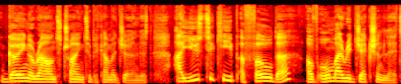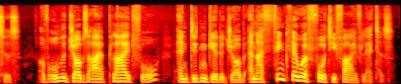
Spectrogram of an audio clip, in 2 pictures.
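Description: A man in his sixties from South Africa with a South African accent, telling his career story as a guest in an interview, in a measured, anecdotal way. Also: mid-range voice, dry recording, clean studio sound. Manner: measured, anecdotal, repeats phrases. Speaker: guest, veteran journalist.

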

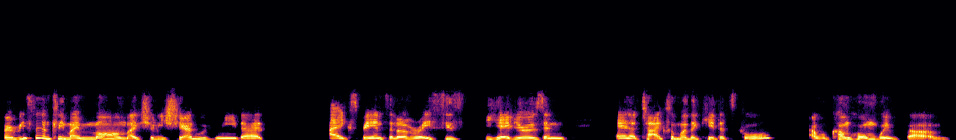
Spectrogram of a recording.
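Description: A woman, a podcast guest thoughtfully telling her life story, pausing and restarting her sentences. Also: medium pitch, creaky, a bit bright, no room sound, lo-fi sound. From Republic of the Congo, raised in France. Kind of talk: reflective personal storytelling.

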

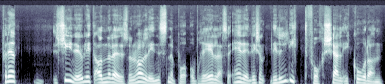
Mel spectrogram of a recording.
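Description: A man co-hosting a podcast in casual, humorous chat, halting and often correcting himself mid-sentence. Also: fairly high pitch, very animated, warm tone, no room sound, clean studio sound. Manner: halting, self-correcting, stammering repeats. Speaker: podcast co-host.

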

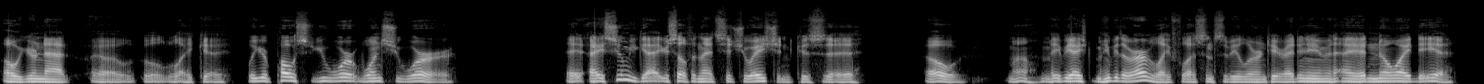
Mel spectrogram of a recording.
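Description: A man with a creaky voice, improvising a meandering, halting bedtime podcast monologue full of asides and self-interruptions. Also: mid-range voice, steady tone, dry recording, studio quality. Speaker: podcast host.

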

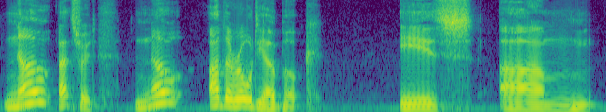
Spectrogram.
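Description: A man's voice: medium pitch, drawn-out words. A man co-hosting a casual recorded chat, joking and interrupting himself as he sets up readings. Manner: animated, self-interrupting, joking. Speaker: podcast co-host reading stories.

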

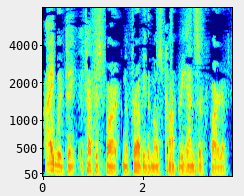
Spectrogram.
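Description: A man hosting a casual interview, asking questions in a halting way as he rephrases them. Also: low voice, steady tone, a little hiss or hum, low-quality recording. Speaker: interview host.

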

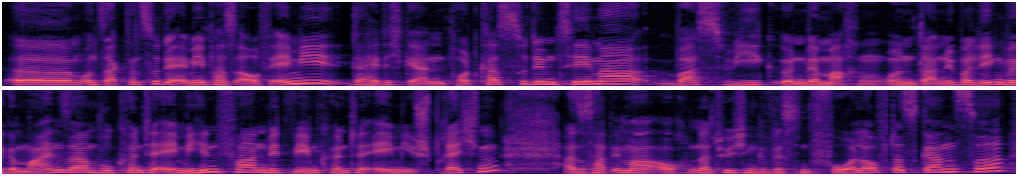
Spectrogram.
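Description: A woman answering interview questions informally, explaining things with frequent pauses to think. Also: fairly low pitch, lively intonation, a little mellow. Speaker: brand manager, interview guest.

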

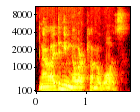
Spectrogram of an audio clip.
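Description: A man's voice: medium pitch, animated, fast, mellow, reverberant. Rambling Welsh man telling his story. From South Wales. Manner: rambling, frequent restarts and fillers. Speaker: podcast guest. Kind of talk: casual storytelling interview.

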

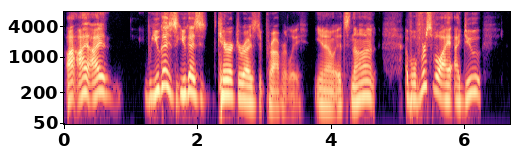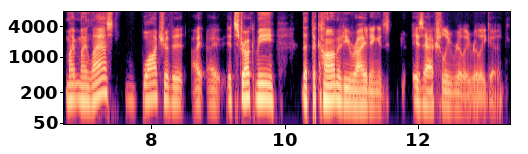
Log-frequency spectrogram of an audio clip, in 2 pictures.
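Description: A man chatting casually as a podcast guest, halting and repeating words as he goes. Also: mid-range voice, animated, dry recording, studio quality. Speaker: podcast guest, writer of radio drama. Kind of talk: casual chat.

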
